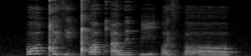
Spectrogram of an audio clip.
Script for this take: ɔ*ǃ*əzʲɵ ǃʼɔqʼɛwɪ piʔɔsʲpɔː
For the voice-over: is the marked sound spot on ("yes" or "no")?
yes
